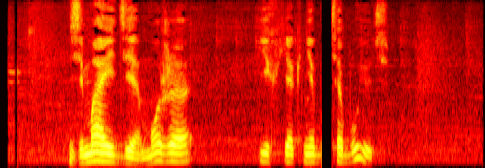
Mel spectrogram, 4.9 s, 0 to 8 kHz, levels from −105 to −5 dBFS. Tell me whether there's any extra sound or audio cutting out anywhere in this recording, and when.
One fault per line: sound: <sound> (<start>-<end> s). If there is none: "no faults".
sound: dropout (3.2-3.3 s)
